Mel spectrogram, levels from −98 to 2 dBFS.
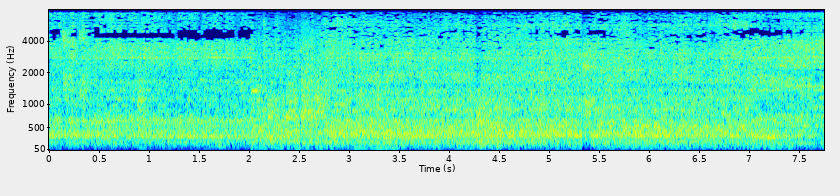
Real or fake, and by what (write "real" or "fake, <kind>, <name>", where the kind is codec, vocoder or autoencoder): real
